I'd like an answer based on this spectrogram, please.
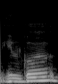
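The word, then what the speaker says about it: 읽고요: Why does it become ilgoyo? This G can finally replace this silent here. So when we pronounce this, we can actually pronounce it. This is pronounced like this. It'll go yo. Since it can be pronounced like this, it moves and the L and G are not competing for space.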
